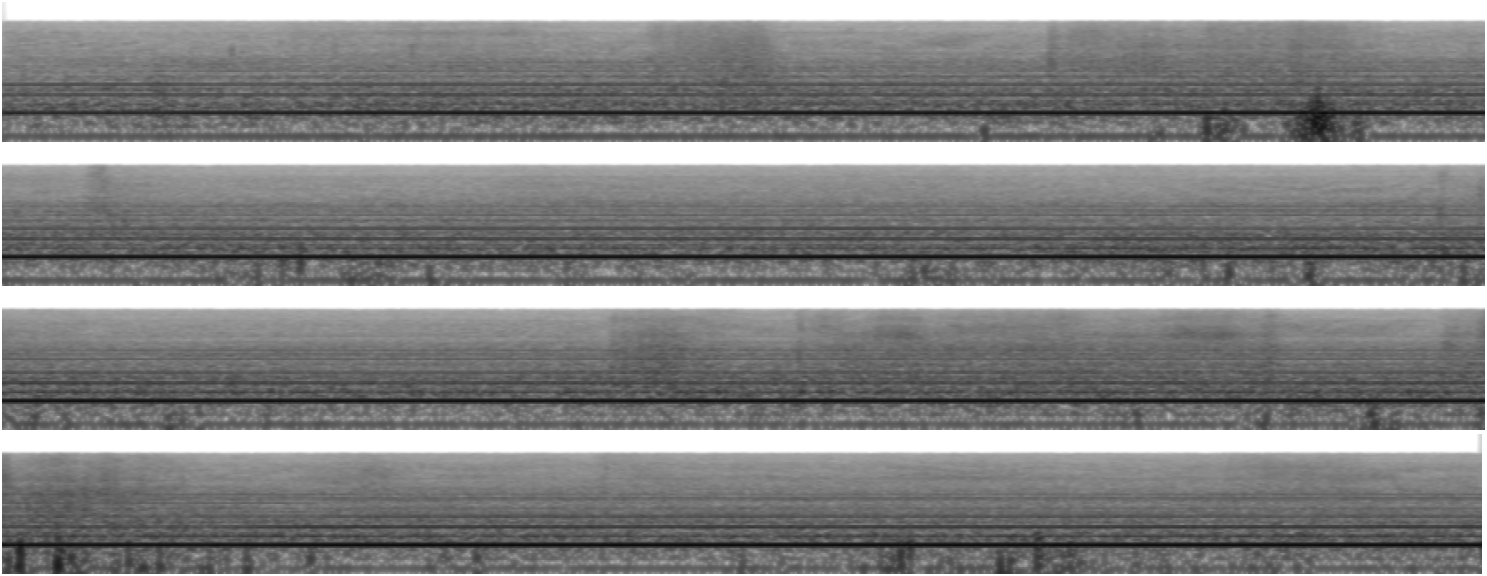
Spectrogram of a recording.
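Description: A vacuum motor whines steadily.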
